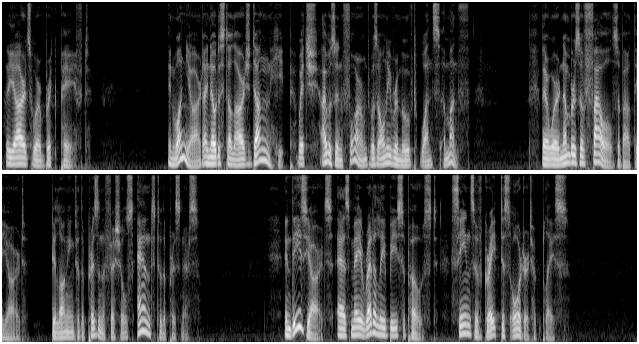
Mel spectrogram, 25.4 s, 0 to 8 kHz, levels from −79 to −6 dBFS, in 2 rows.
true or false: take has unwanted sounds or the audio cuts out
false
